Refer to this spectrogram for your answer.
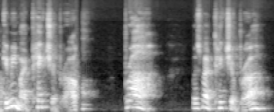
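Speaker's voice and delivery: exasperated, fed-up, annoyed, frustrated tone. The speaker's picture won't come up, annoyed. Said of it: "that's making me angry".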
